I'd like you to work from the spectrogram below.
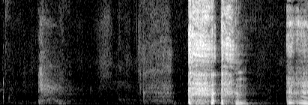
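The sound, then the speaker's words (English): Coughing and throat clearing from a preacher during a church sermon: quiet breathy sounds first, then a few sharp, loud coughs bunched together, and one more burst at the end. “I'm going to try not to cough you to death this morning.”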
